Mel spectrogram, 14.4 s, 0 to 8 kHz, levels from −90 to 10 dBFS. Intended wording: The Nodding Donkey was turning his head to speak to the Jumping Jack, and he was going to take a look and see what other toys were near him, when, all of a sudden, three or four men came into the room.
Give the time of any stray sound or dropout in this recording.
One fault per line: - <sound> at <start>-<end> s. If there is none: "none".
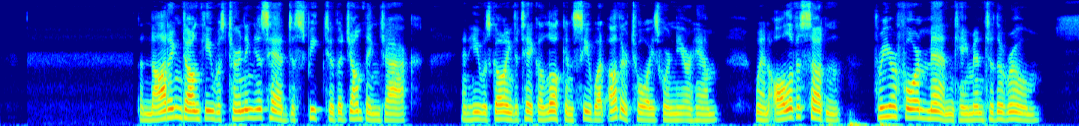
none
